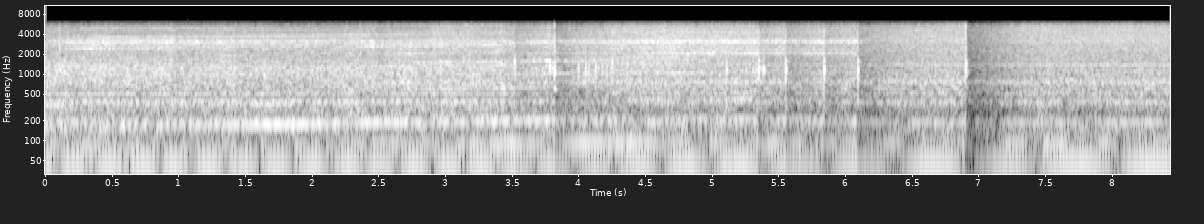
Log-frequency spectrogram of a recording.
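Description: Class 323 electric multiple unit running at speed, heard from inside the passenger saloon: a steady hum over wheel-on-rail rolling noise. A few short clicks come in the second half, with a sharper knock about seven seconds in.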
